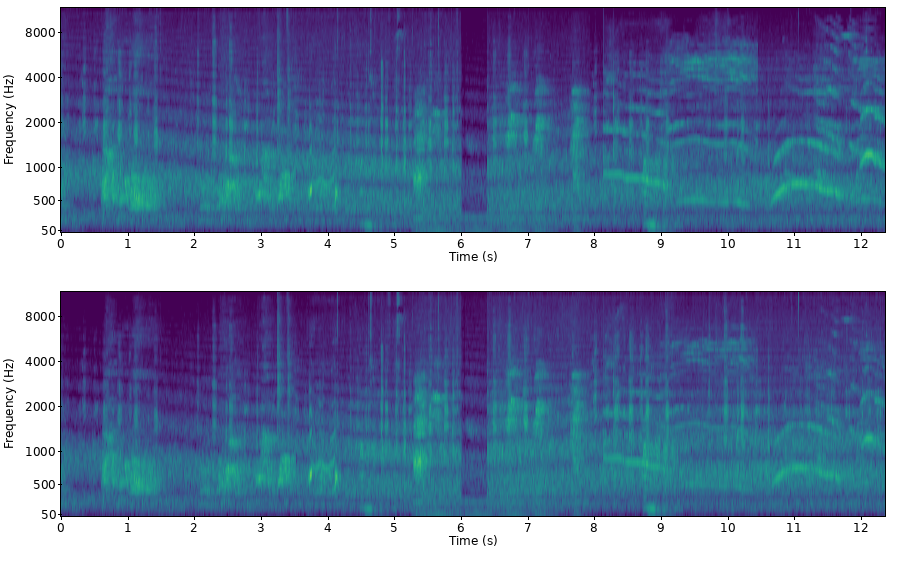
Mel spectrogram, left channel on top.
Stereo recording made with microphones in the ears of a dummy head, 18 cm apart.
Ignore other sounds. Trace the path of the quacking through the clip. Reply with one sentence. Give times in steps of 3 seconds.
In this clip you hear the quacking on the left from 0 s, in the centre from 3 s and on the right from 6 s.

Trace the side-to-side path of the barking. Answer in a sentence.
In this clip you hear the barking go right and come back.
